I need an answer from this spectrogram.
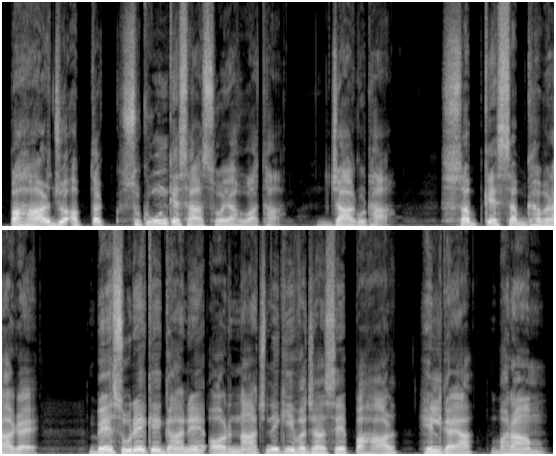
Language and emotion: Urdu, neutral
